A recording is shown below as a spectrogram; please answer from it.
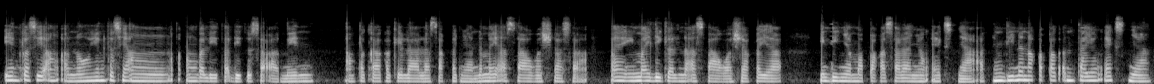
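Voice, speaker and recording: Halting woman telling a personal story. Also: fairly even intonation, a little mellow, poor audio. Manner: hesitant, halting with many restarts; pitches up sharply when reliving an argument. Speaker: guest sharing a personal story.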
